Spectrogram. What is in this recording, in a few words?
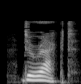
"Direct", English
